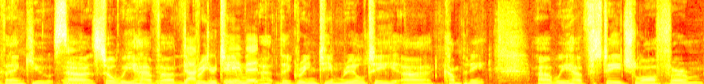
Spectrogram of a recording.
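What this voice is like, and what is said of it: Brogue accent. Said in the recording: “We want to hear your brogue.”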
